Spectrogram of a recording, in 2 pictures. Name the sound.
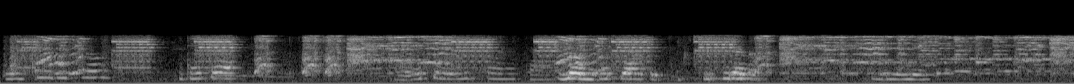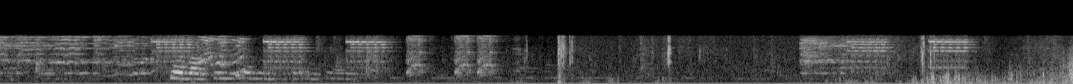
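phone ringtone ringing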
